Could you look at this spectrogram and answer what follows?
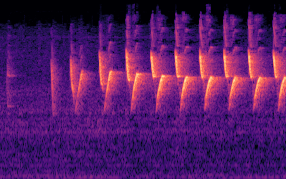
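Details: Bar-winged prinia singing as a lure for ciblek kristal: a quickening run of clear, downslurred high chips, about ten notes in under three seconds, in a quiet setting.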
